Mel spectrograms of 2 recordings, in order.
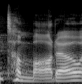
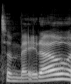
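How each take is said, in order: First: Tomato said tuh-MAH-toh; Australian pronunciation. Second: Tomato said tuh-MAY-toh; American pronunciation. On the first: Visiting friend questions her new word, Australian "tuh-MAH-toh" for tomato. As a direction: say tomato with an "ah" in the middle. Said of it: "did you say tomato and not". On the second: Visiting friend expects the American word, "tuh-MAY-toh" for tomato. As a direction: say tomato with an "ay" in the middle. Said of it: "and not tomato". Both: Retold or imitated.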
